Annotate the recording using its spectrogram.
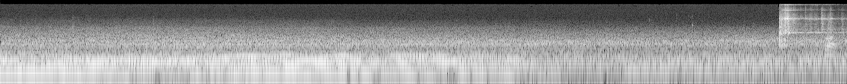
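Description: A low steady hum throughout, then near the end a sharp metallic clash with a brief jingling ring: a disc golf putt hitting the chains of the basket.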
